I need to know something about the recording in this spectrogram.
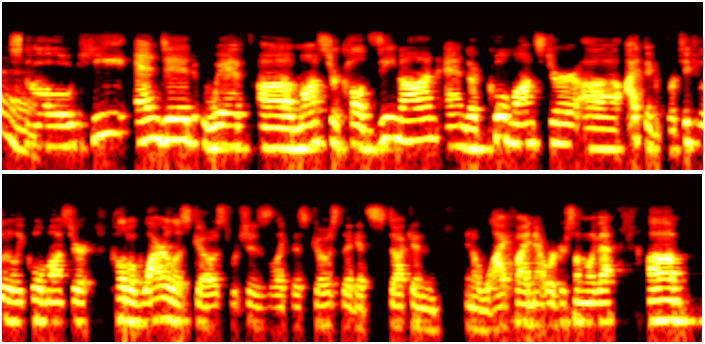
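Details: Adult male speaker; ordinary speech.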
